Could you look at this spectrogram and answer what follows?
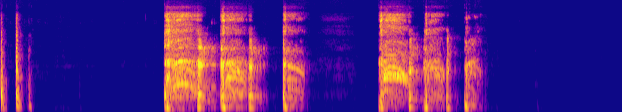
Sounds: Cough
